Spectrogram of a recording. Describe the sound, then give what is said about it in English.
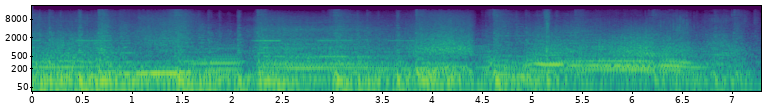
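A Jeep's engine roars as it speeds along a muddy dirt track, loud and continuous, revving and shifting in pitch over several seconds with no pauses. “Grimly, he rallies the Jeep through the muddy sight, narrowly missing a massive earth mover.”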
